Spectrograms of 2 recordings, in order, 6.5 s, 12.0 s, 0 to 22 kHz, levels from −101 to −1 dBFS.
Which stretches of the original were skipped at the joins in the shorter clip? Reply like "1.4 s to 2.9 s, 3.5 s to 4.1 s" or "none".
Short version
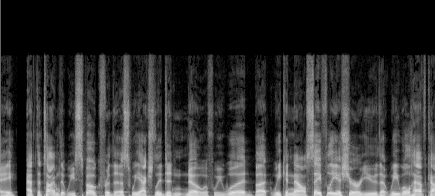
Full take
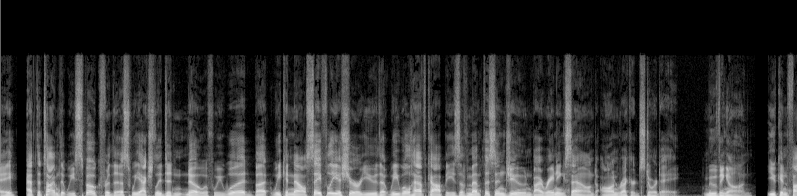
none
